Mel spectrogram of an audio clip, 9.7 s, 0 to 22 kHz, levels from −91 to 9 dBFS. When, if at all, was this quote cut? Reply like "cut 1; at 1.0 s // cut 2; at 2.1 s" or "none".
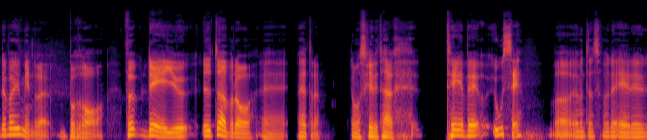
cut 1; at 4.3 s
